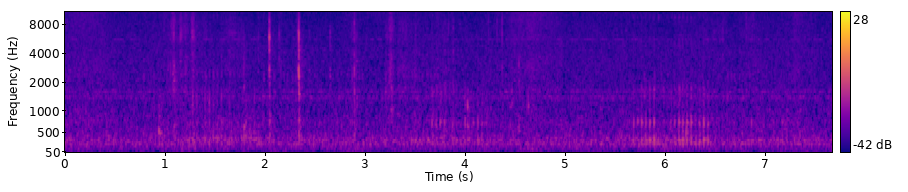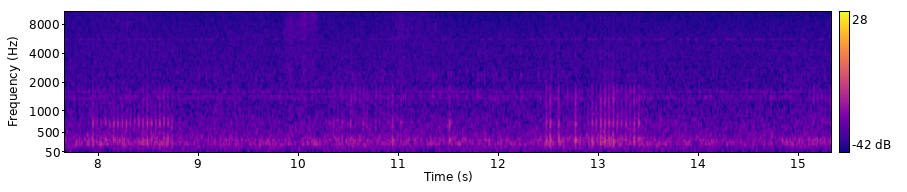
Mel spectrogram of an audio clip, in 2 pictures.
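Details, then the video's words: Purring from Dinah, a 14-year-old adopted cat, enjoying her evening massage on a lap indoors in April 2020; a continuous rumbling purr with rhythmic pulses swelling in short bursts, plus occasional soft clicks and handling noise. "Dinah — Massage"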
